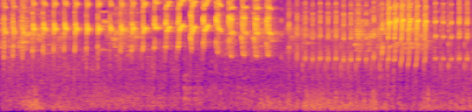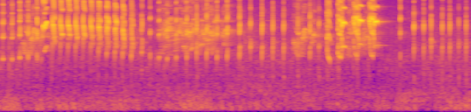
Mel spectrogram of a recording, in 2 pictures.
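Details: Long ngekek chatter from a fighter lovebird intended to provoke others: fast, high, buzzy chirp bursts separated by short pauses, ending with a loud final burst and then quiet.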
